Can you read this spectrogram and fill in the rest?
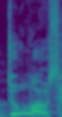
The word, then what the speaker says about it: doulos: D-O-U-L-O-S, doulos. I want you to remember that word doulos. I'll preach it again sometime. A doulos is the lowest slave, the lowest servant in the household. A doulos has everybody above him or her.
